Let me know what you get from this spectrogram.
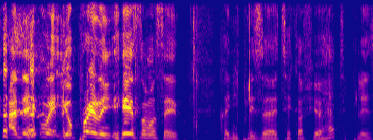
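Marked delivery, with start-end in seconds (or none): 2.2-3.8 put-on French accent, louder. Retelling being asked to take off a hat while praying: imitating a French accent. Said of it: "Oh, the French accent".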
